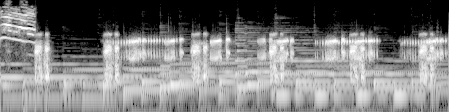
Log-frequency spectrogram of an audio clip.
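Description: A frog croaking: five pulsed calls about a second apart. Before them, a shrill wavering animal call cuts off about half a second in.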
